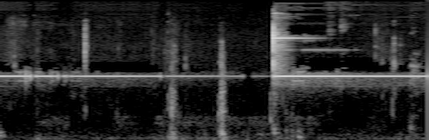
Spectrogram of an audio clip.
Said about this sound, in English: Is this the meditation bell?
